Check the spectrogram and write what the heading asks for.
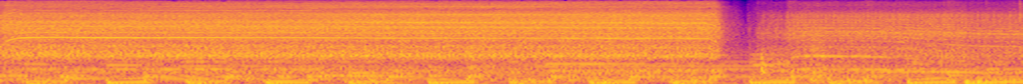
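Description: A cordless drill-driver drives a long deck screw into pine stud timber. Its motor runs with a steady high whine for about four and a half seconds and stops abruptly. Then comes a short, lower-pitched burst that seats the screw.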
